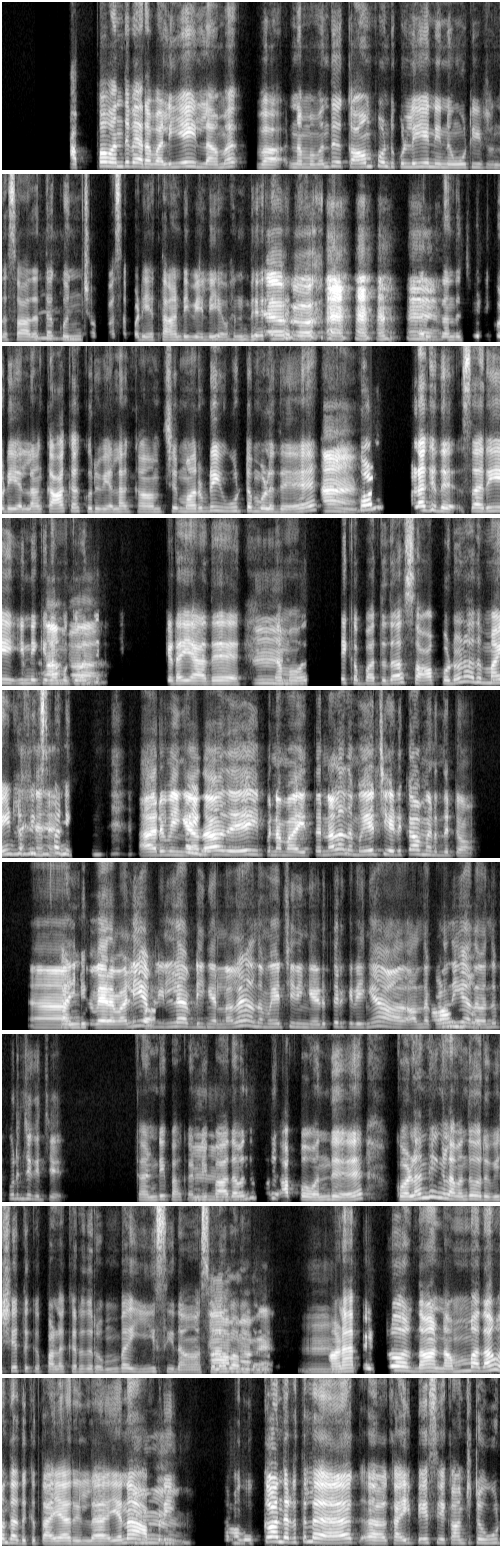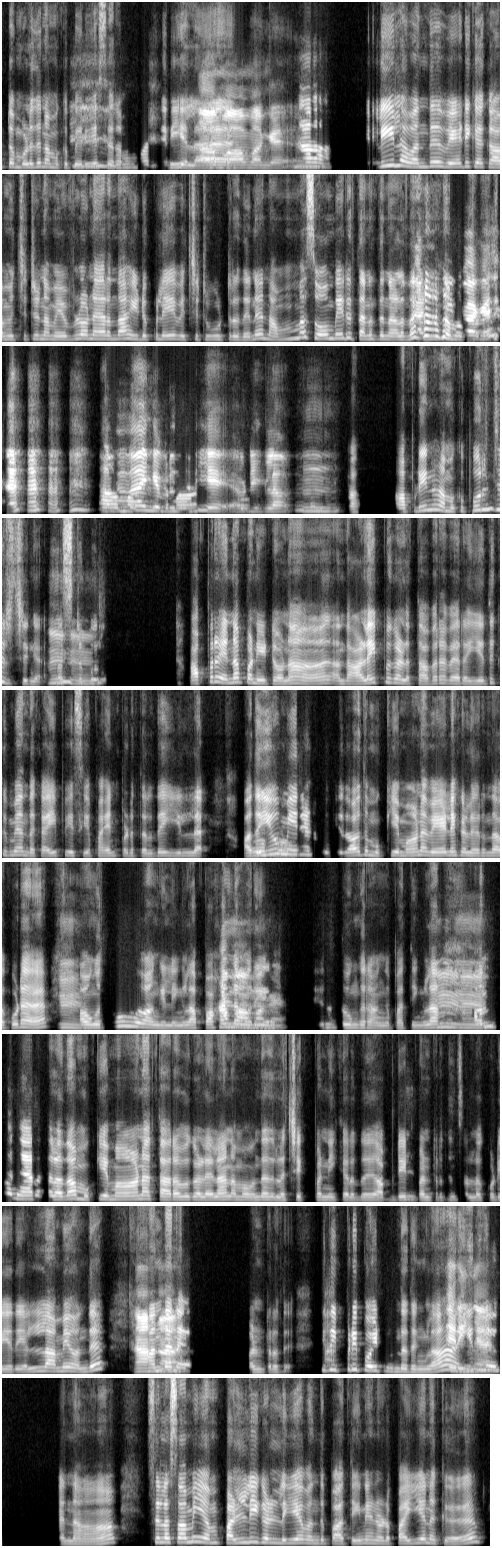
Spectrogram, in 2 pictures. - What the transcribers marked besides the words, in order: static; distorted speech; other noise; laughing while speaking: "ஓஹோ! அ"; chuckle; unintelligible speech; other background noise; unintelligible speech; mechanical hum; chuckle; in English: "மைண்ட்ல ஃபிக்ஸ்"; unintelligible speech; unintelligible speech; chuckle; laughing while speaking: "க கண்டிப்பாங்க. அதுதான் இங்க பிரச்சனையே! அப்படிங்களாம். ம்"; chuckle; in English: "ஃபர்ஸ்ட்டு"; background speech; in English: "செக்"; in English: "அப்டேட்"
- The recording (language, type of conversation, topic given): Tamil, podcast, குழந்தைகளின் திரை நேரத்திற்கு நீங்கள் எந்த விதிமுறைகள் வைத்திருக்கிறீர்கள்?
